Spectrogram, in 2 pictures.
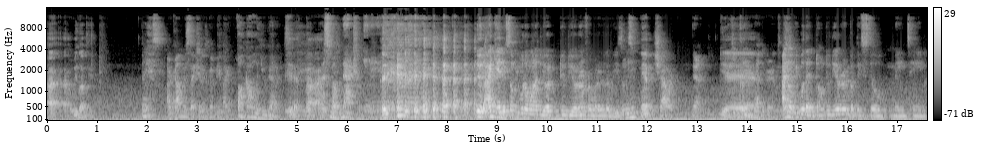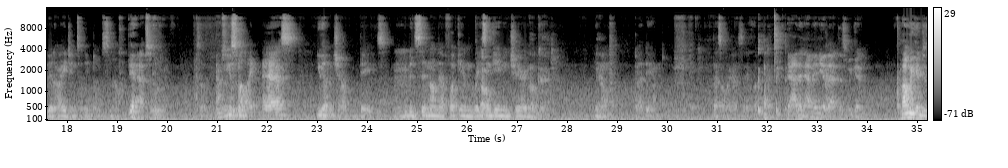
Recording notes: There was a glitch with OBS (the audio software) and we had to use the backup audio for this episode.......again(we are going to switch software going forward).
